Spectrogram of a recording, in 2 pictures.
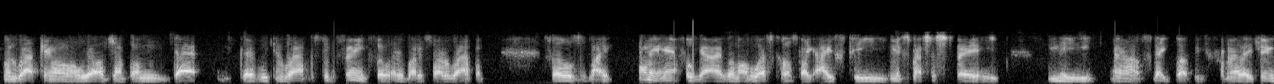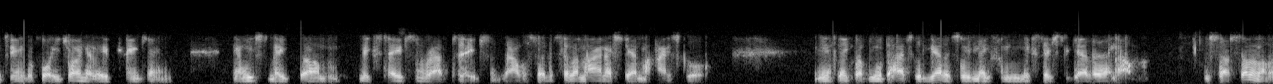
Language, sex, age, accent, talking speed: English, male, 50-69, American, 225 wpm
